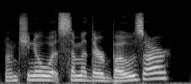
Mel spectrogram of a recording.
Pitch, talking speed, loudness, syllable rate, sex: 200 Hz, 285 wpm, -16 LUFS, 6.1 syllables/s, female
